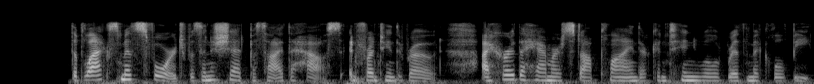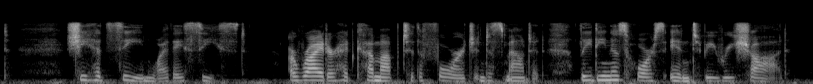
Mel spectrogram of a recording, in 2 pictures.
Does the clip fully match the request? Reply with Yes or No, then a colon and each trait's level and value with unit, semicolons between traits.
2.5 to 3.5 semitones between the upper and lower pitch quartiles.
Yes: average, 2.8 semitones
